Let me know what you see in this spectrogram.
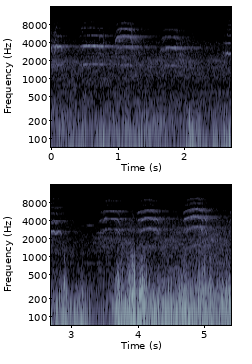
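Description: A bird calling over and over in short, arched, high-pitched notes, a few a second, over a low rumbling noise. About three and a half seconds in, the low rumble swells much louder.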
